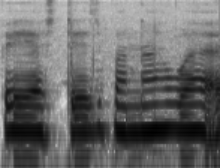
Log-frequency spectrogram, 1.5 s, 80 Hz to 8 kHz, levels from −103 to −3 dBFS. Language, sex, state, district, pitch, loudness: Hindi, female, Jharkhand, Palamu, 220 Hz, -12 LUFS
